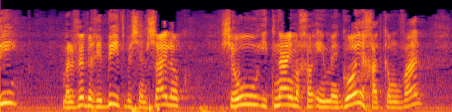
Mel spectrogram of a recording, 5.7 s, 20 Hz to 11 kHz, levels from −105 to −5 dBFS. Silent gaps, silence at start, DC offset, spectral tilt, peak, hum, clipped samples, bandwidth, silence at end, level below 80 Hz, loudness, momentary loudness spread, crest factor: none; 0 s; under 0.1%; -4 dB/octave; -2 dBFS; none; under 0.1%; 8.4 kHz; 0 s; -38 dBFS; -17 LUFS; 11 LU; 16 dB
